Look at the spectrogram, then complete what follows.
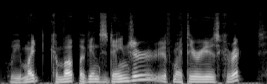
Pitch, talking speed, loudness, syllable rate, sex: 135 Hz, 245 wpm, -18 LUFS, 6.5 syllables/s, male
